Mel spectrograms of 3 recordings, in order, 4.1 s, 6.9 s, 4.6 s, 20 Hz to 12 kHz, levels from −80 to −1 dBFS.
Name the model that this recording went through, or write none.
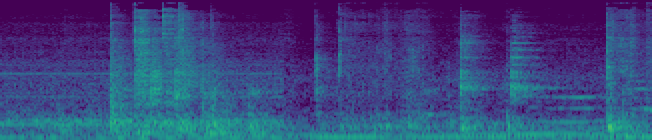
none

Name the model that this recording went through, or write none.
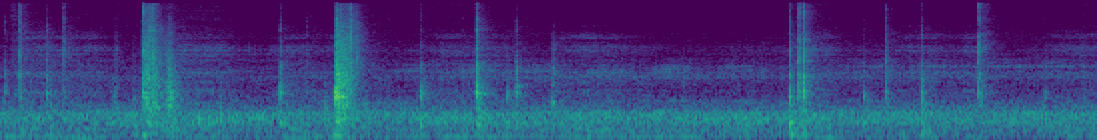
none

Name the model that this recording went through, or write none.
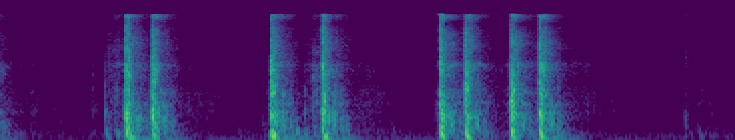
codec, HILCodec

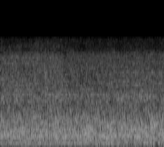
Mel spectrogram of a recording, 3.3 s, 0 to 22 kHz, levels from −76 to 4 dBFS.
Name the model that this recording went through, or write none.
none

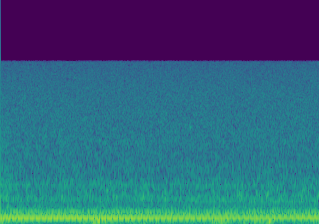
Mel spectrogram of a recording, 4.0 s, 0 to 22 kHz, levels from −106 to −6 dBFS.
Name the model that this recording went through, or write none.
none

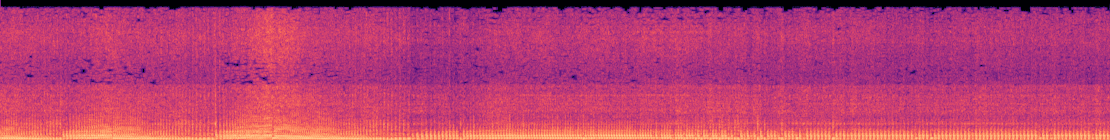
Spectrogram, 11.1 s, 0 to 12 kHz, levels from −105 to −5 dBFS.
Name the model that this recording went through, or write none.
none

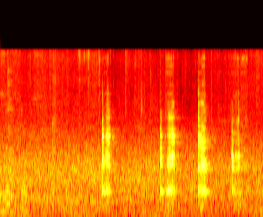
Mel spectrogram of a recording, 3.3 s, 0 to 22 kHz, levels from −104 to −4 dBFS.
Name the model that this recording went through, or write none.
none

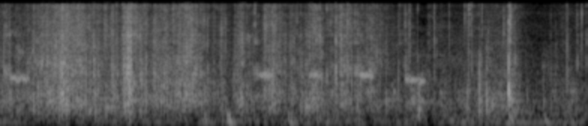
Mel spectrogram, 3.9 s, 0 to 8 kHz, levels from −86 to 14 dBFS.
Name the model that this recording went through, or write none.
codec, HILCodec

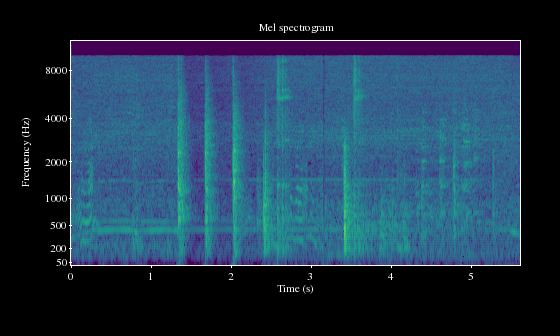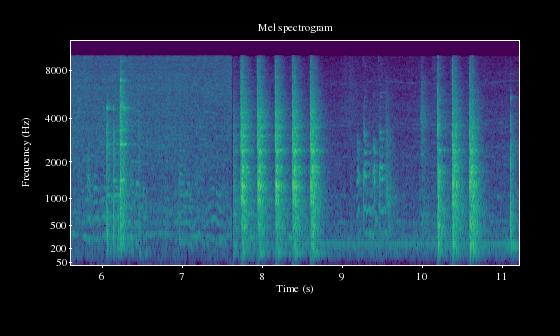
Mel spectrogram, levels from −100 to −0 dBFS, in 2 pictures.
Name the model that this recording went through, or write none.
none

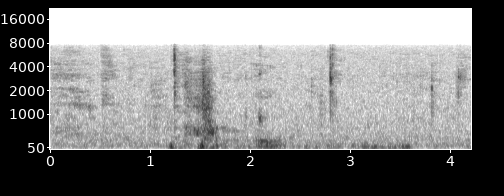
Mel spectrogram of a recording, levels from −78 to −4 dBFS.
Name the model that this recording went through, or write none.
none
